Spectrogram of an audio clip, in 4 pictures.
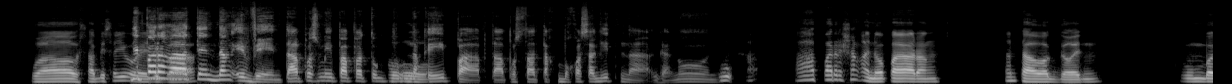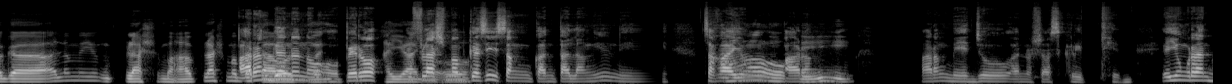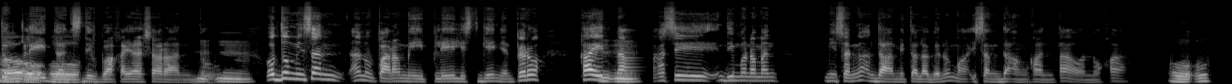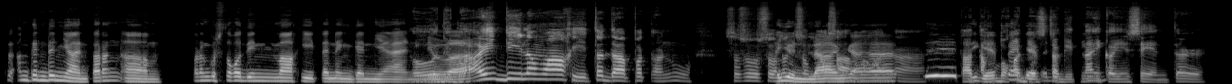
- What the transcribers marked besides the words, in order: tapping; static; distorted speech; other noise
- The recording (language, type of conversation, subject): Filipino, unstructured, Paano mo nahikayat ang iba na subukan ang paborito mong libangan?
